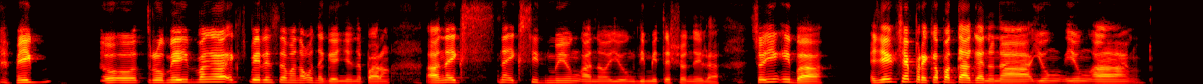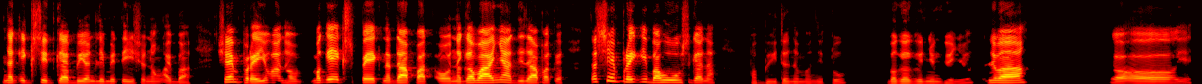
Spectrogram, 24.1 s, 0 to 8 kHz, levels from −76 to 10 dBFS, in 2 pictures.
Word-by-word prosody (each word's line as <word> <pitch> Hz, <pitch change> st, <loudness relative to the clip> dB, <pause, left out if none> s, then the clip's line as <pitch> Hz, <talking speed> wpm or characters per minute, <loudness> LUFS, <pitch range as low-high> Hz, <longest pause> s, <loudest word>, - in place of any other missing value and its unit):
May 215 Hz, +2 st, +8 dB, 0.8 s
oo, 200 Hz, +1 st, -1 dB
true. 205 Hz, 0 st, -2 dB
May 225 Hz, +1 st, +6 dB
mga 240 Hz, 0 st, +3 dB
experience 225 Hz, -1 st, 0 dB
naman 210 Hz, -2 st, -3 dB
ako 205 Hz, +2 st, -5 dB
na 175 Hz, -, -6 dB
ganyan 160 Hz, -2 st, -4 dB
na 155 Hz, -, -12 dB
parang, 155 Hz, -1 st, -5 dB, 0.4 s
ah, 175 Hz, -, +4 dB
na-ex 215 Hz, 0 st, -1 dB
na-exceed 215 Hz, -1 st, -4 dB
mo 190 Hz, 0 st, -9 dB
yung 185 Hz, -1 st, -5 dB
ano, 140 Hz, -1 st, -6 dB
yung 145 Hz, 0 st, -11 dB
limitasyon 155 Hz, 0 st, -7 dB
nila. 130 Hz, -3 st, -8 dB, 0.3 s
So, -, -, -5 dB
yung 250 Hz, +2 st, +1 dB
iba 165 Hz, -10 st, +3 dB, 0.5 s
eh, 185 Hz, -, 0 dB
di, 255 Hz, +2 st, +9 dB
siyempre 255 Hz, -5 st, +5 dB
kapagka 220 Hz, 0 st, +4 dB, 0.2 s
ganon 170 Hz, -1 st, -6 dB
na 165 Hz, -1 st, +1 dB
yung 175 Hz, +1 st, -11 dB
yung, 175 Hz, 0 st, -7 dB
ah, 155 Hz, -1 st, -1 dB, 0.8 s
nag-exceed 180 Hz, 0 st, 0 dB
ka 170 Hz, -2 st, +3 dB
beyond 165 Hz, -1 st, -2 dB
limitation 150 Hz, -3 st, -9 dB
nung 140 Hz, -1 st, -14 dB
iba. 130 Hz, 0 st, -9 dB, 0.3 s
Siyempre, 235 Hz, -8 st, +2 dB
yung 200 Hz, +3 st, -4 dB
ano 155 Hz, -8 st, -4 dB
mag-e-expect 195 Hz, -4 st, +3 dB
na 175 Hz, -, -3 dB
dapat 170 Hz, -3 st, +3 dB
o 145 Hz, 0 st, -4 dB
nagawa 185 Hz, +5 st, +6 dB
niya 220 Hz, +1 st, +3 dB
di 165 Hz, -, -6 dB
dapat, 170 Hz, 0 st, 0 dB
oh -, -, -37 dB, 0.2 s
tas 260 Hz, +1 st, -3 dB
siyempre 300 Hz, -8 st, +2 dB
'yong 255 Hz, -, -3 dB
iba 200 Hz, -, +2 dB
huhusga 210 Hz, -3 st, -4 dB
na, 170 Hz, -, -10 dB, 0.4 s
"Pabida 135 Hz, -1 st, -17 dB
naman 130 Hz, -2 st, -20 dB
ito." 140 Hz, +6 st, -22 dB, 0.4 s
Baga 150 Hz, 0 st, -5 dB
ganyan-ganyan, 140 Hz, +1 st, -13 dB, 0.2 s
di 195 Hz, -, -2 dB
ba? 190 Hz, +1 st, +6 dB, 1.0 s
Oo, 160 Hz, +2 st, -5 dB
yi 165 Hz, -, -17 dB
175 Hz, 165 wpm, -21 LUFS, 155-210 Hz, 1.0 s, di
